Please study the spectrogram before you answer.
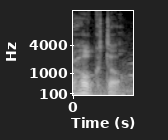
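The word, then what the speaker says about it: Hokuto: Dipper right that's that in the Japanese dub they call her hokto but it's the exact same name and it has the same exact meaning it's just pronounced differently because for whatever reason they're reading it in kunyomi probably because I don't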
